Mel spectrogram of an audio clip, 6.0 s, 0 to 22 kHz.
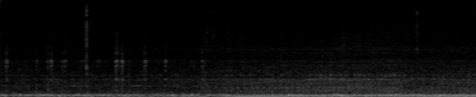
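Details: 2016 Audi TT Mk3 when cold, moving on light throttle or deceleration: low drivetrain rumble with a loose chatter from the driver's side, fading when warm; worn transmission mount; replacing the transmission and engine mounts with OEM fixed it.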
